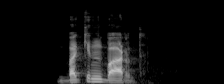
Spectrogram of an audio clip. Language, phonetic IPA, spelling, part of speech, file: Russian, [bəkʲɪnˈbart], бакенбард, noun, Ru-бакенбард.ogg
- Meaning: 1. genitive of бакенба́рды (bakenbárdy) 2. genitive plural of бакенба́рда (bakenbárda)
